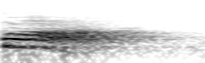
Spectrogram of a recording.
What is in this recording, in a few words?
"fuck", tourettes; Voice; expletives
